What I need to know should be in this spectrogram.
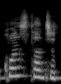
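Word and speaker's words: Konstanz: 슈트 다이 이렇게 되었는데요 그런데 에스피나 st 가 이렇게 한 단어에 시작점이 아니라 단어 중간에 어중간하게 깨어 있을 때는 요 그냥 원래대로 평범하게 발음하는 게 보통 이에요 무슨 얘기냐 며 뇨 여기 컨 스탄 쓰라는 도시 이 됨을 보시면 지금 st 가 단어 처음이 아니라 단어 중간에 있죠 국내 이게 사실 콘스탄츠 토박이 들은 약간 4초 리를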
